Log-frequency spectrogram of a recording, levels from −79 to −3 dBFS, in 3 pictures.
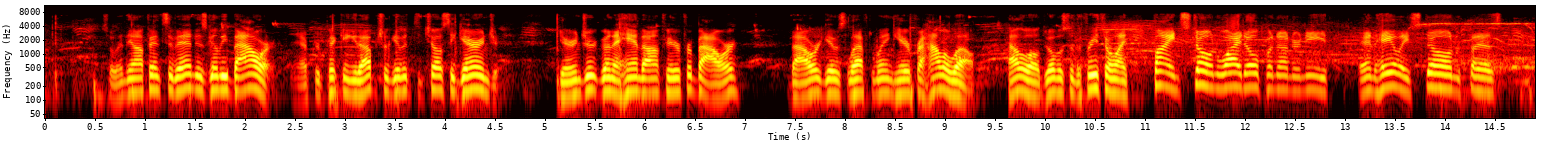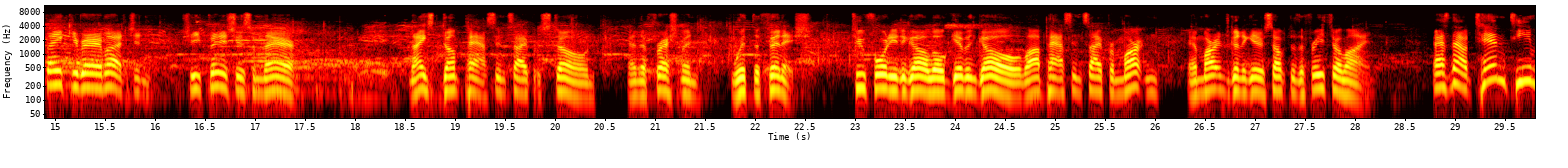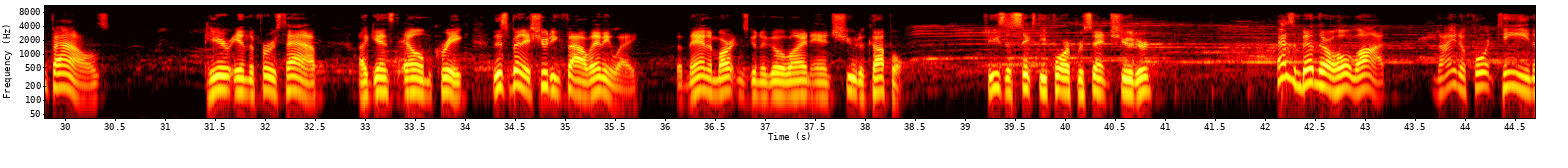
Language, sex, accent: English, male, American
